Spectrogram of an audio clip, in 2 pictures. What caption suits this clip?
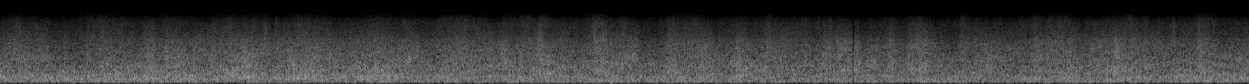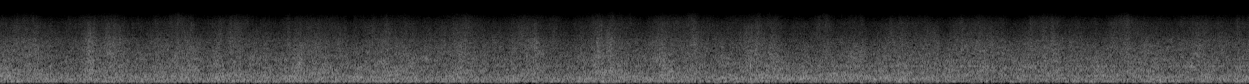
Ambiente - parque eolico
ambience from a Wind farm
MONO reccorded with Sennheiser 416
